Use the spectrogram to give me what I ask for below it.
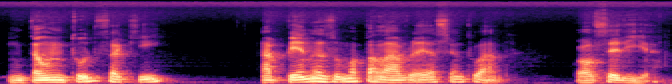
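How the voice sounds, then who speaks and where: Man, Brazilian Portuguese accent, gravelly, teacher explaining a lesson, slow and instructive. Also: on the low side, a little mellow. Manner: slow, instructive, addresses students directly with step-by-step directions. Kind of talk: recorded lesson walking through workbook exercises.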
